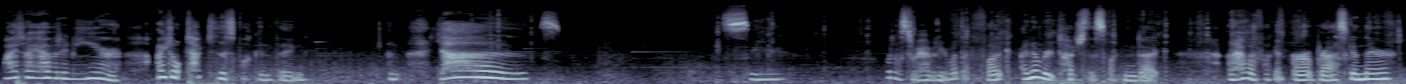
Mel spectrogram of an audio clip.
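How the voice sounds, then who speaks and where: A woman livestreamer chatting casually and informally, excitable and prone to swearing, as she talks viewers through her hobby. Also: fairly high pitch, measured pace, long pauses, slight background noise. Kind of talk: casual livestream chat while sorting trading cards.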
